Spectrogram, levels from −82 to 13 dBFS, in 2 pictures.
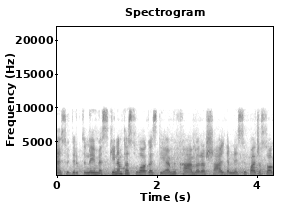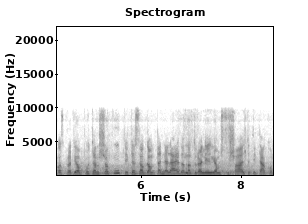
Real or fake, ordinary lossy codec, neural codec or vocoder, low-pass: fake; Opus, 32 kbps; codec, 16 kHz in and 24 kHz out, 2.2 kbps, FireRedTTS-2 codec; 9.9 kHz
